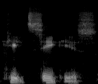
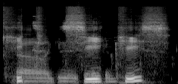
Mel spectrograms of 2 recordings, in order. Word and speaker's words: Kitsikis: Yeah, as you say it, as you pronounce it, and then Kitsikis. So that would be Kitsikis.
